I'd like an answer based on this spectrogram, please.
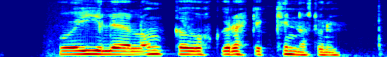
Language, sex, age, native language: Icelandic, other, 13, Icelandic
